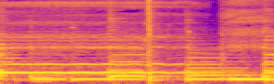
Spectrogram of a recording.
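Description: Two acoustic guitars being played, with a man's voice holding one long note over them between sung lines.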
